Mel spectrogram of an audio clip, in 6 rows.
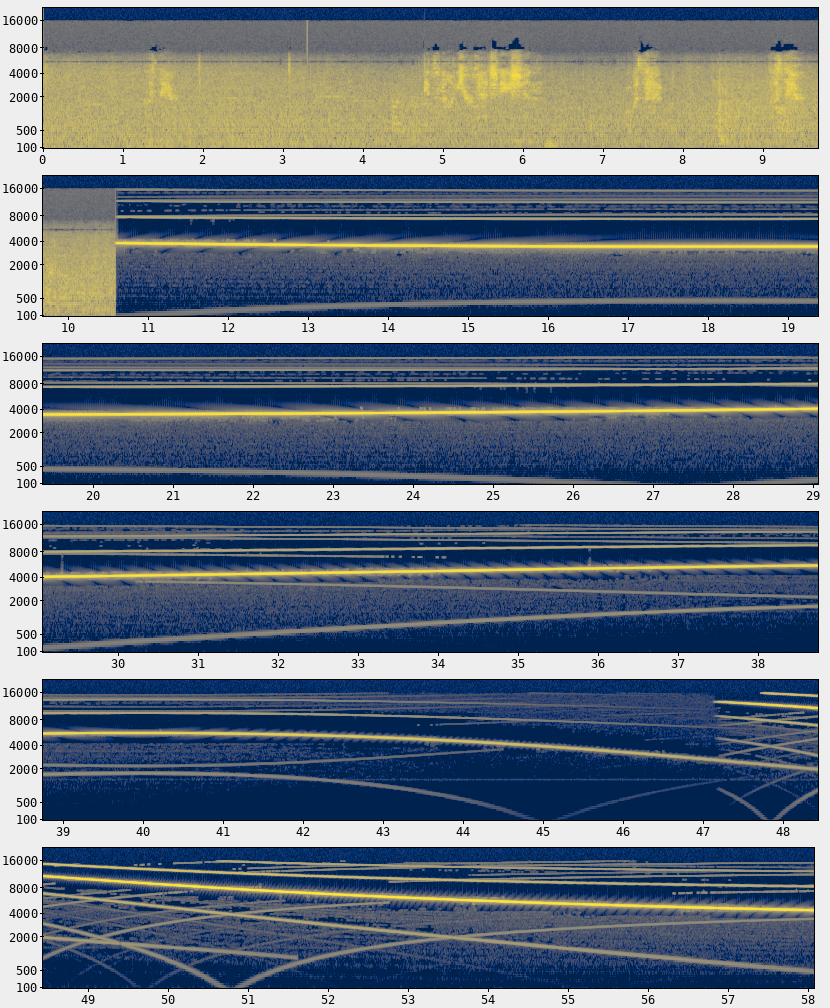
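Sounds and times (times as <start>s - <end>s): high-pitched electronic tone: 0.0s - 7.8s, 25.0s - 58.0s.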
